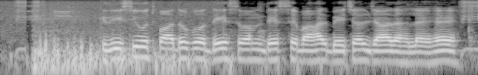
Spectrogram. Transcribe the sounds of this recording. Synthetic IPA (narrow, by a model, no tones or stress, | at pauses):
kɾiːsiʊt̪paːd̪õkod̪eːsʋɐmd̪eːsːebaːɦəɾbeːt͡ʃəld͡ʒaːɾəɦləeɦɛː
